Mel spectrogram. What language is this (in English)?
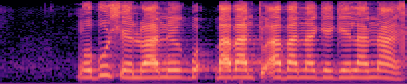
Zulu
